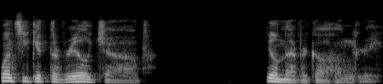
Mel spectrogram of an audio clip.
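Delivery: hushed, whispering voice. Voicing a winged woman handing a player their serum: whispering. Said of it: "and she whispers".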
